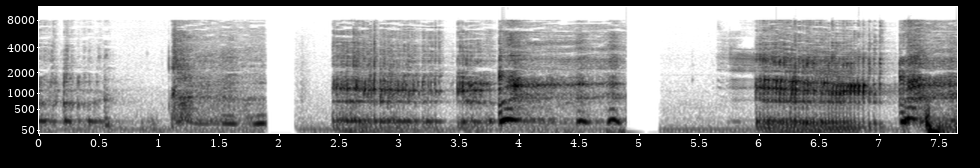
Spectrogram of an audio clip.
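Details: Part of a burping session lasting 1 minute 49 seconds: a series of loud, drawn-out, gravelly belches with brief silent gaps; repeated burping.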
